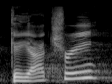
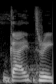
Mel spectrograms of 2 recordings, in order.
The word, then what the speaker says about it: Gayatri: Gayatri Gola from Rocklage Elementary. You're smiling like I butchered it. Please. What? Please say your name. Guy three.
